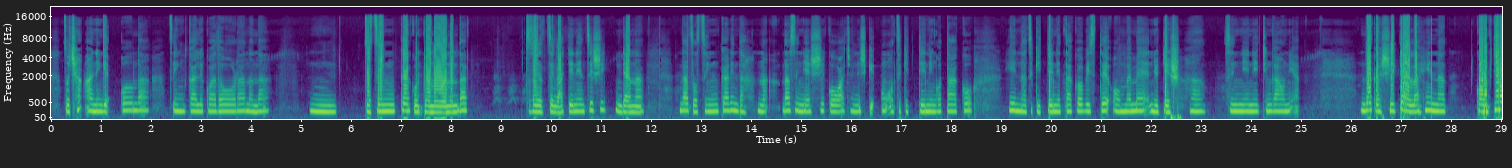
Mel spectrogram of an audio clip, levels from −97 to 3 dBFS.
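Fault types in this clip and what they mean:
Integer overflow: throughout the clip, the speech was driven about 7 dB past the largest value the integer format could hold. Instead of being limited, those samples wrapped around to the opposite sign, jumping across the full range. Only a small fraction of samples, well under one percent, went over, so the fault appears on the loudest speech peaks as cracks that are sharper and more abrupt than ordinary clipping.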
